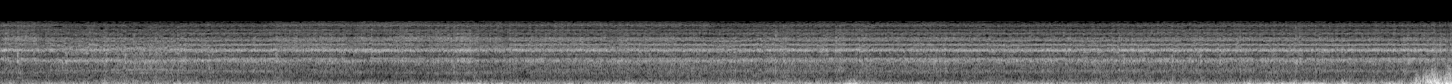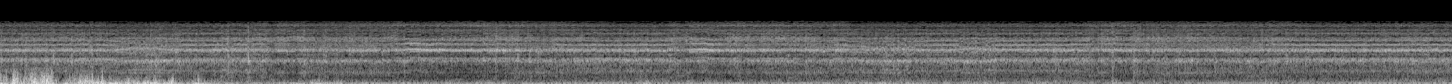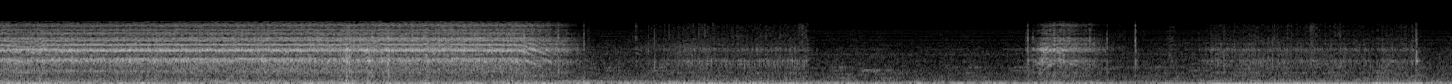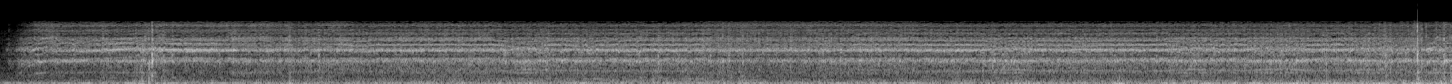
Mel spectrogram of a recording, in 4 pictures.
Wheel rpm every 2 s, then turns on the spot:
160, 160, 160, 160, 160, 160, 160, 160, 160, 160, 160, 160, 160, 160, 160, 160, 160, 50, 10, 10, 10, 30, 150, 160, 160, 160, 160, 160, 160.
36-38 40-44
